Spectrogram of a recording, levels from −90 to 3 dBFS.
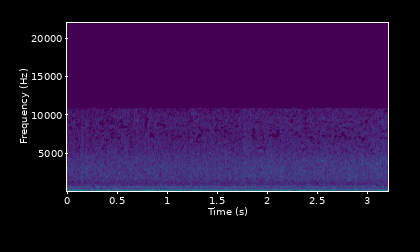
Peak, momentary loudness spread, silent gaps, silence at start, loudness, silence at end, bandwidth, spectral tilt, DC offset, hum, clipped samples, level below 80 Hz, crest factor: -40 dBFS; 1 LU; none; 0 s; -59 LUFS; 0 s; 11.5 kHz; -3 dB/octave; under 0.1%; none; under 0.1%; -58 dBFS; 12 dB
